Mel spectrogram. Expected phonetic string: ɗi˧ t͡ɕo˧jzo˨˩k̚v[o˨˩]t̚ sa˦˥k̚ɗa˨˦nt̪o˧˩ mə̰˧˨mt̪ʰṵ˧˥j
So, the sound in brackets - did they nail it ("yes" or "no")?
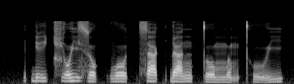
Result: yes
